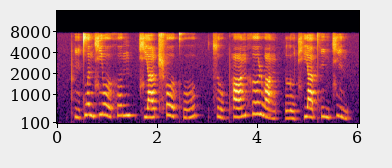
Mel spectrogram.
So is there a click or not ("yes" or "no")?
no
